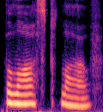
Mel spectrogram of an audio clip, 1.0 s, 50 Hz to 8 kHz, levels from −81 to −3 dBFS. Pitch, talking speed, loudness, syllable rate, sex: 190 Hz, 175 wpm, -15 LUFS, 3.3 syllables/s, female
